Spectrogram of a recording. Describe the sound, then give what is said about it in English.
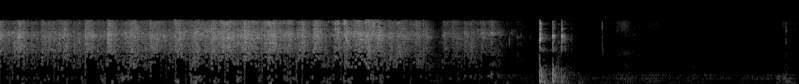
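A small die clatters across a tabletop: a quick cluster of sharp, bright knocks and a final tap after several seconds of steady hissing rustle, with no one talking. “Sorry, that rolled across the table. That's why I paused.”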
